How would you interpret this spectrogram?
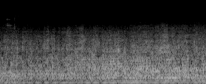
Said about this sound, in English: Back in South L.A., under the airport flight path, a police helicopter provides a different kind of soundtrack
